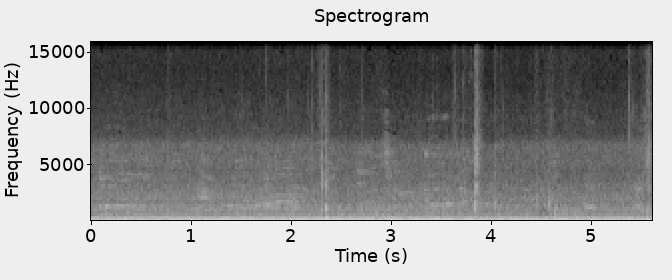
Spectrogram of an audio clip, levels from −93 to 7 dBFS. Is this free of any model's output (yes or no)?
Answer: yes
